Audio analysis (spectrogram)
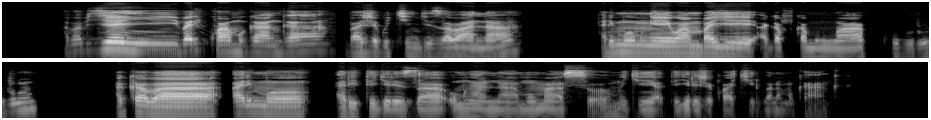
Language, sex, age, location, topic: Kinyarwanda, male, 25-35, Huye, health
